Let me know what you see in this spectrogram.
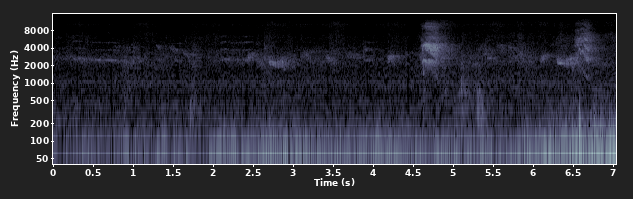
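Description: Small birds chirping and calling, with a louder, sharp call about two-thirds of the way through and another near the end, over a low background rumble.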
